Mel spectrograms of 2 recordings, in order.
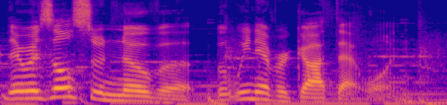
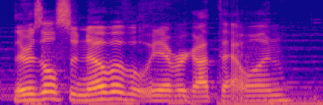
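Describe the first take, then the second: First: It is read in a condescending, put-on tone. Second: It is read in a plain, neutral tone.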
